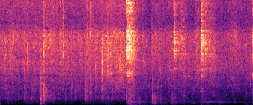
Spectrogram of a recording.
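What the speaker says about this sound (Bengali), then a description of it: "পেঁয়াজটা ভাজা ভাজা হয়ে এসছে, এবারে একে একে এই যে মাংসগুলা দিয়ে দিচ্ছি।" Chicken pieces go into a pan of fried onions, giving a steady close sizzle with sharp clinks and scrapes of a spatula as the pieces are stirred.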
